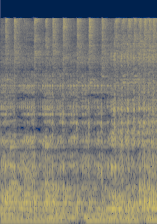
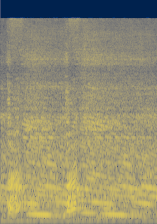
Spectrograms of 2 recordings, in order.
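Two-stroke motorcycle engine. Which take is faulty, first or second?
second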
